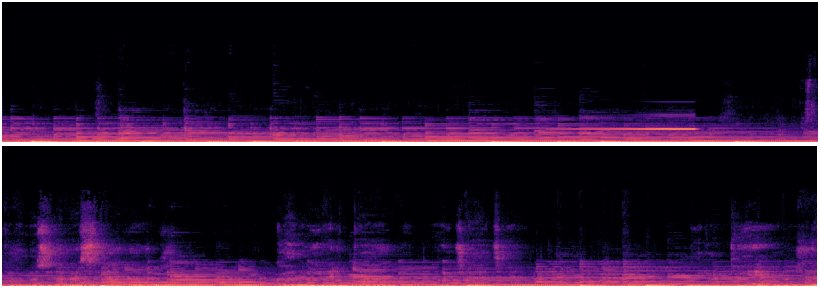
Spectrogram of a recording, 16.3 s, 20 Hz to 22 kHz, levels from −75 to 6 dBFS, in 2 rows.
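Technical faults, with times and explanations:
5.44 to 7.01 s, loudspeaker feedback squeal: a 2.1 kHz tone swells over roughly a second until it is about as loud as the rest of the sound, because the microphone hears its own loudspeaker and the loop gain passes one there. A spectrogram shows a bright horizontal line thickening; the waveform envelope balloons.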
